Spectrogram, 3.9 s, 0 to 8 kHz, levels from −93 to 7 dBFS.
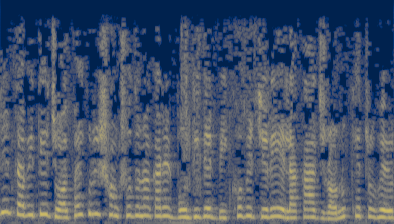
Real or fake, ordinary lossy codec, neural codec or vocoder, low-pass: real; none; none; 7.2 kHz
